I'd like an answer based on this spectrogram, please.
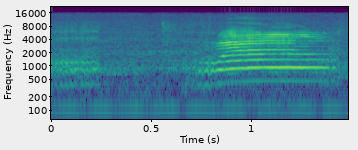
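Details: Domestic cat singing to her sock indoors: a single drawn-out meow, rising then held steady with rich harmonics, following a softer opening note; steady low hum in the background.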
